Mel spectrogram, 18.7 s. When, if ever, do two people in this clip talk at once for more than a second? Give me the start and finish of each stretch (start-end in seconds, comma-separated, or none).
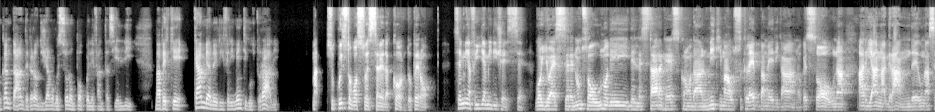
none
